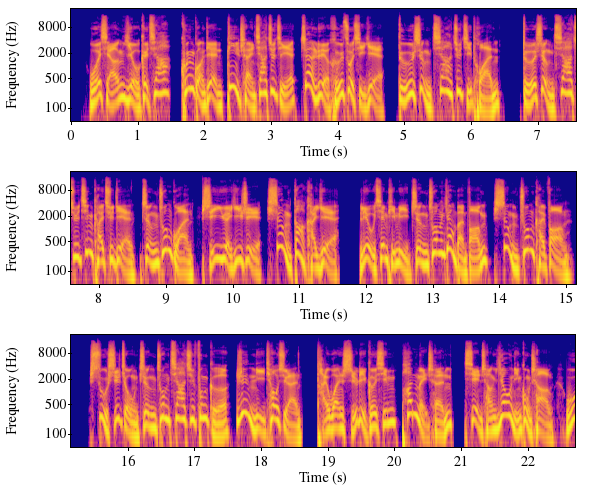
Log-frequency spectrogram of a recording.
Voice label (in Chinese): 男, 促销, 开业促销; 我想有个家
